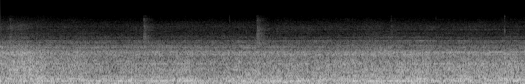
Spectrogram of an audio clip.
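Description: Express train running at high speed, heard from the driver's cab: a steady, loud rumble of wheels and running gear on the rails with a low hum. Two faint ticks come about one and a half and two and a half seconds in.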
